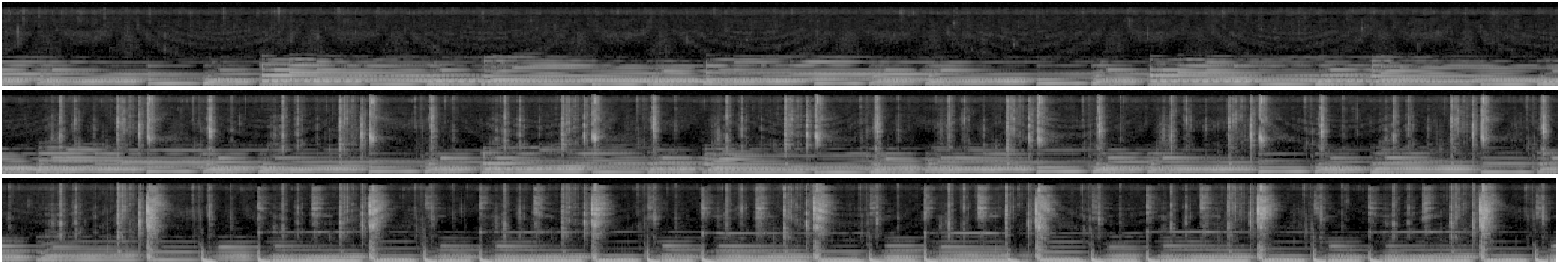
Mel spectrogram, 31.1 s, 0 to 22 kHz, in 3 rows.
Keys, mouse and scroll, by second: 1.2 e, 3.8-7.6 drag, 7.6 middle click, 8.8 middle click, 9.2 middle click, 9.7 middle click, 10.4-13.0 middle drag, 14.1 Tab, 16.0 Tab, 16.4 Tab, 17.6 Tab, 18.5 l, 19.3 p, 20.1 Tab, 21.5-31.1 drag.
